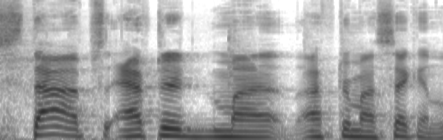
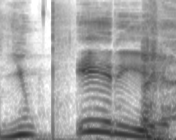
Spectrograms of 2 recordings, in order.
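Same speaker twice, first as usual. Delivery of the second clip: scolding mom; 5 semitones higher, 4 dB louder than usual. Retold or imitated. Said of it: "she goes".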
